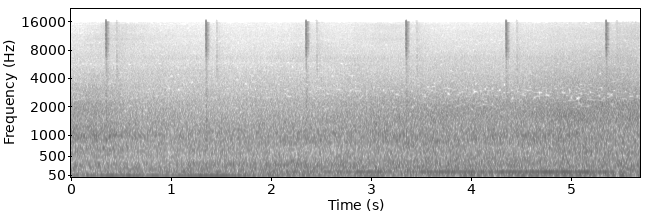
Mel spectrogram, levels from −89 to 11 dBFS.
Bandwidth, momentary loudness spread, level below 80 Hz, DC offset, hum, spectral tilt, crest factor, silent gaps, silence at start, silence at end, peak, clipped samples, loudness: 17 kHz; 6 LU; -42 dBFS; under 0.1%; none; -4.5 dB/octave; 22 dB; none; 0 s; 0 s; -12 dBFS; under 0.1%; -34 LUFS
